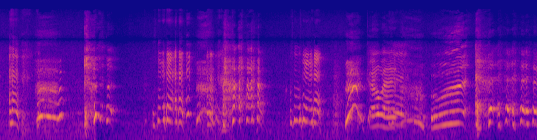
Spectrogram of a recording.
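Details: An adult coughs a few short times while an infant laughs brightly in a small room.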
